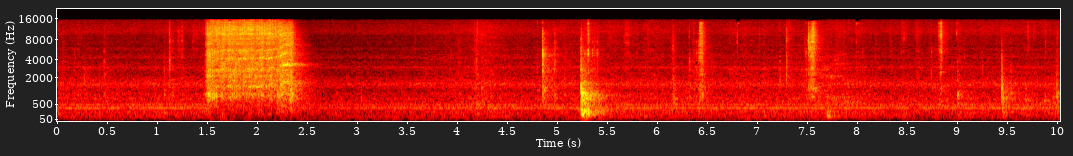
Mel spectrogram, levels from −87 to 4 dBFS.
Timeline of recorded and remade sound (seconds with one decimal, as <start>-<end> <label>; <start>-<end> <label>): 0.0-5.7 remade; 5.7-7.9 recorded; 7.9-10.0 remade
